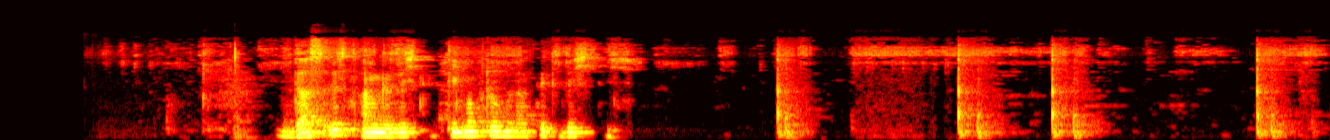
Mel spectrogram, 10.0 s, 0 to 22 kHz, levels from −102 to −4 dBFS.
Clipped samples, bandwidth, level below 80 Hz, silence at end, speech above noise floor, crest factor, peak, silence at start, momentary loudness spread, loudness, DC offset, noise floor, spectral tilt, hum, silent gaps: under 0.1%; 7.4 kHz; -58 dBFS; 0.15 s; 44 dB; 20 dB; -2 dBFS; 1.55 s; 25 LU; -19 LUFS; under 0.1%; -60 dBFS; -6.5 dB/octave; none; none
